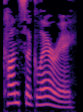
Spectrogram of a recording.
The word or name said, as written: consigliere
